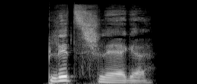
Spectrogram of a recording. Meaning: nominative/accusative/genitive plural of Blitzschlag
- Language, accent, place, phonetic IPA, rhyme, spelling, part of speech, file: German, Germany, Berlin, [ˈblɪt͡sˌʃlɛːɡə], -ɪt͡sʃlɛːɡə, Blitzschläge, noun, De-Blitzschläge.ogg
